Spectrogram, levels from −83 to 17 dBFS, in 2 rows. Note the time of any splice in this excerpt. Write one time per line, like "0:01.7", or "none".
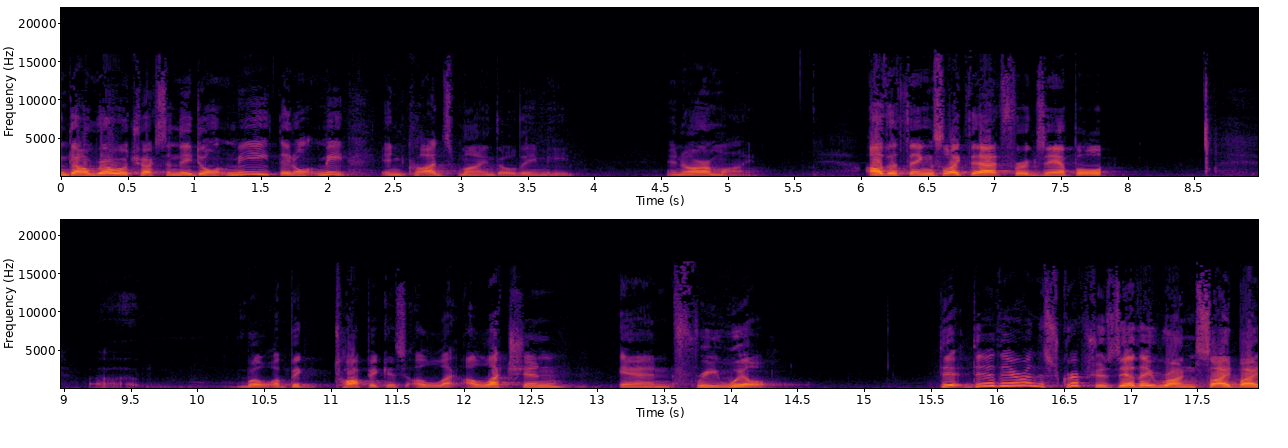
0:07.8
0:13.6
